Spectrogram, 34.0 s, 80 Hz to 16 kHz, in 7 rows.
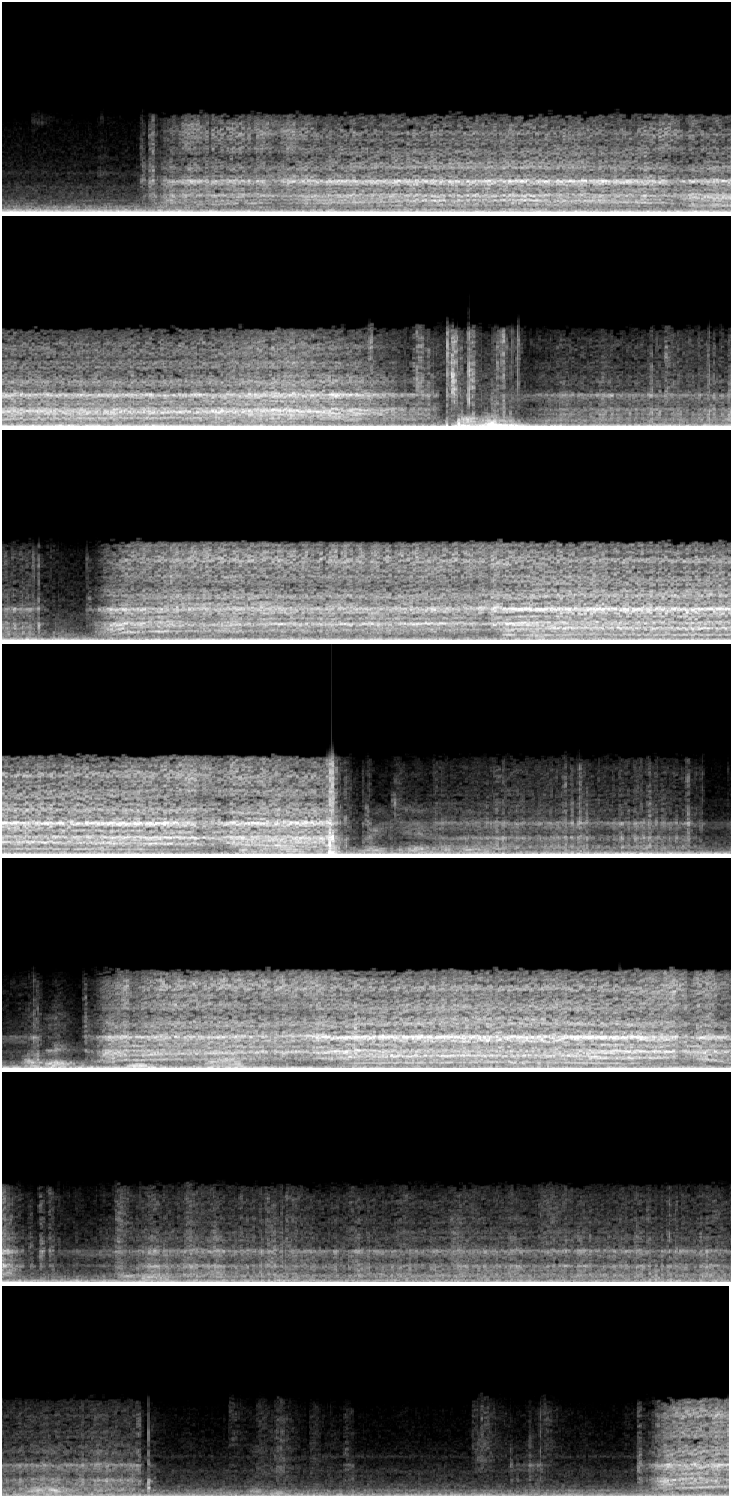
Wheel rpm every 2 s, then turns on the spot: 10, 60, 70, 60, 20, 60, 110, 100, 60, 20, 80, 110, 30, 30, 20, 10, 10.
8-10 16-20 24-30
